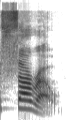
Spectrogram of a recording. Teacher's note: so the r takes over the vowel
